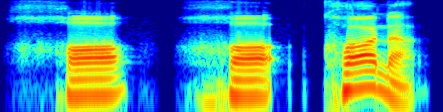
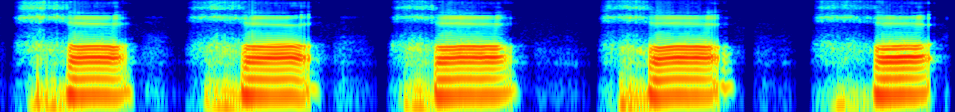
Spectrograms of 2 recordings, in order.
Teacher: হলকের শেষ হতে উচ্চারিত হয় গাইন খাইন খ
